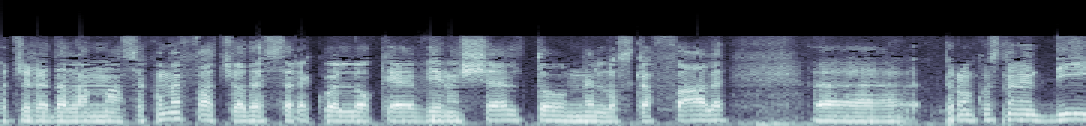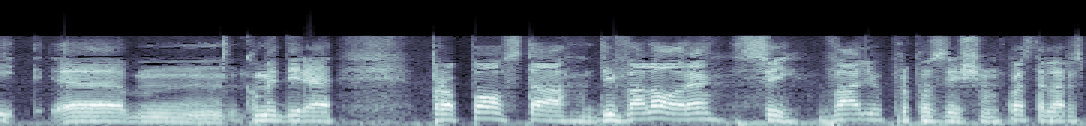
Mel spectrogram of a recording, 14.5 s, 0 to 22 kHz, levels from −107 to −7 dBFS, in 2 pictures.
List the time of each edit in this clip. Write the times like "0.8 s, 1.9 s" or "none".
none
